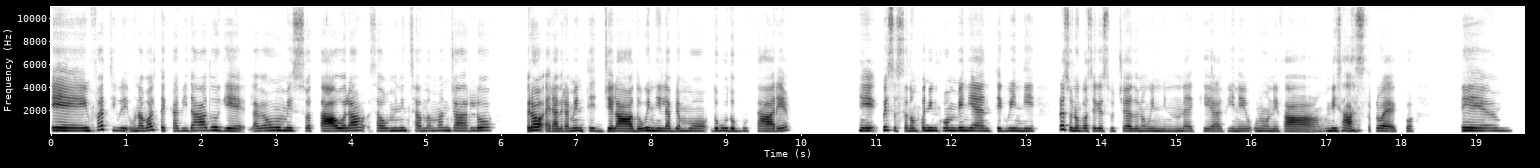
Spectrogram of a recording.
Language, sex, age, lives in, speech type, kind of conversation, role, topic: Italian, female, 25-29, Italy, conversation, podcast, guest, Qual è una cena che hai preparato per altre persone e che ricordi bene?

